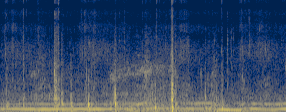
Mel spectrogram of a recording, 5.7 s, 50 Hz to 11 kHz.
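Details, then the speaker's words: Evinrude outboard on a Boston Whaler 13 running down the lake at speed: steady drone that sags and dips as it starts starving, the high-speed jet slowly closing itself off and running lean; owner plans to tighten the packing. "all right the high-speed jet when it gets running down the road uh water starts vibrating if you can hear it start starving so it's slowly closing itself off"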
